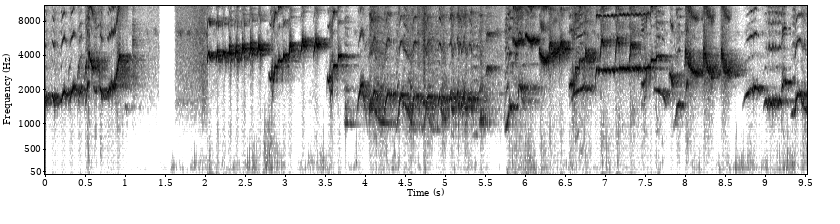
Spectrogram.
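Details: White-rumped shama in morning song meant to provoke rivals: varied fast whistles, slurred notes and trills, with a brief gap early on before a long continuous phrase.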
